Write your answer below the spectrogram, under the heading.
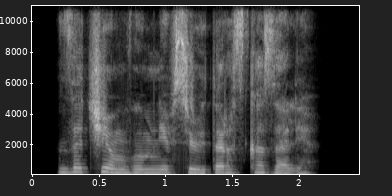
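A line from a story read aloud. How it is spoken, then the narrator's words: Trembling young woman's question. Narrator (Russian): дрогнувшим голосом спросила девушка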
